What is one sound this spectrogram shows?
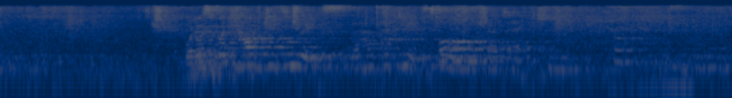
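A young woman speaks to a group nearby.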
